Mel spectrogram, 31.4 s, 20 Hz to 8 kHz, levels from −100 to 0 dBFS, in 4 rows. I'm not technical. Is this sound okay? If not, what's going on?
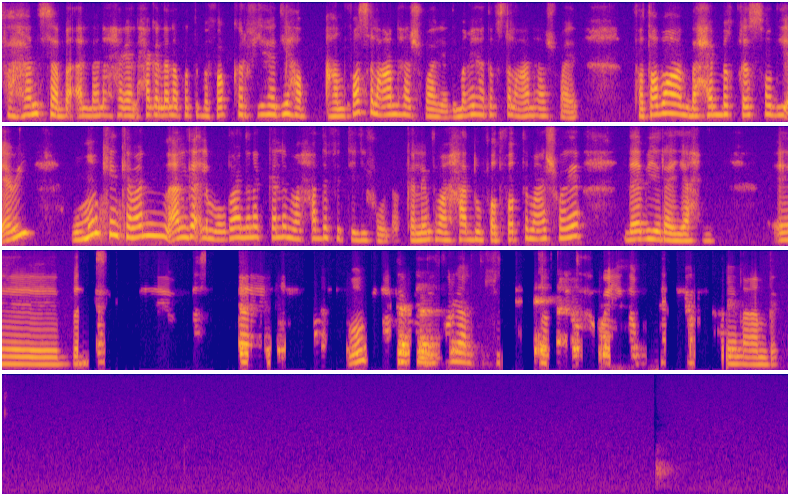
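No. From about 16.5 to 20.2 seconds, and again from 20.7 to 23.0 seconds, the main voice keeps sinking very low or dropping out in pieces. This is speech suppressed in double talk: both people likely spoke at once, and the call's echo canceller turned everything down.

A second voice also slips in at about 16.7, 18.1 to 18.6, 19.2 to 20.1, 20.9 to 21.6, 22.1 to 23.0 and 30.1 to 30.3 seconds. This is the other side's voice leaking through, likely because the echo canceller missed part of the loudspeaker sound reaching the microphone.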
